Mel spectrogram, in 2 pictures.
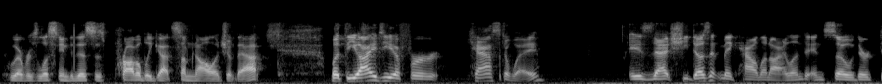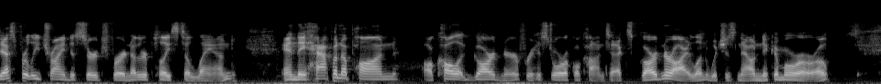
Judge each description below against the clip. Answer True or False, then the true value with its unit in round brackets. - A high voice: False (115 Hz)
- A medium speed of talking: True (175 wpm)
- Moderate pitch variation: False (6.1 semitones)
